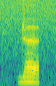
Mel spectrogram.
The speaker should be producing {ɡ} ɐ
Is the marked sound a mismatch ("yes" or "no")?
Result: yes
